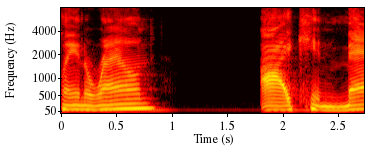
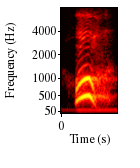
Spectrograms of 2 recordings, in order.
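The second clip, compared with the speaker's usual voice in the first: high, loud sigh of relief; mock relief, pitched way up; relieved whew; 5 dB louder than usual. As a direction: blow out a squeaky whew of relief. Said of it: "Short-term focus is".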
